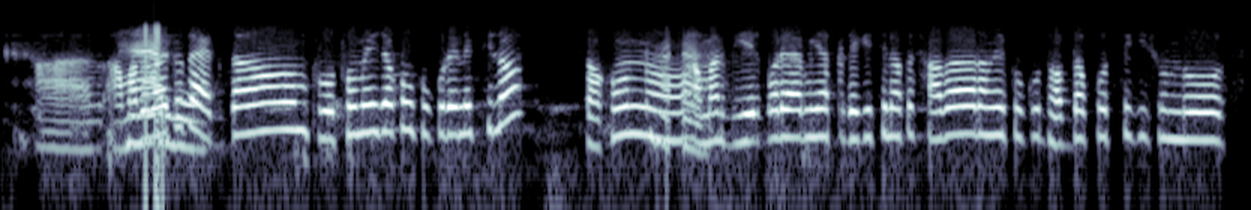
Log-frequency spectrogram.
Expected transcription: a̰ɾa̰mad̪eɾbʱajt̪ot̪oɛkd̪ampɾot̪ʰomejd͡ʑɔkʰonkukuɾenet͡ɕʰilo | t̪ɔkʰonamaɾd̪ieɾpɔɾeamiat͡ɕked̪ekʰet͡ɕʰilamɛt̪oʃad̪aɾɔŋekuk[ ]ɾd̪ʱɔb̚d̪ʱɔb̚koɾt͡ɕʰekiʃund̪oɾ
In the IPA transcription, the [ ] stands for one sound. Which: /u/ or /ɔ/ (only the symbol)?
u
